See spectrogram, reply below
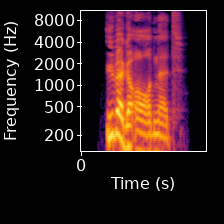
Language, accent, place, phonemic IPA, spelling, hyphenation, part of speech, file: German, Germany, Berlin, /ˈyːbɐɡəˌ.ɔʁdnət/, übergeordnet, über‧ge‧ord‧net, verb / adjective, De-übergeordnet.ogg
- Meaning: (verb) past participle of überordnen; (adjective) 1. superordinate, senior 2. superior 3. primary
